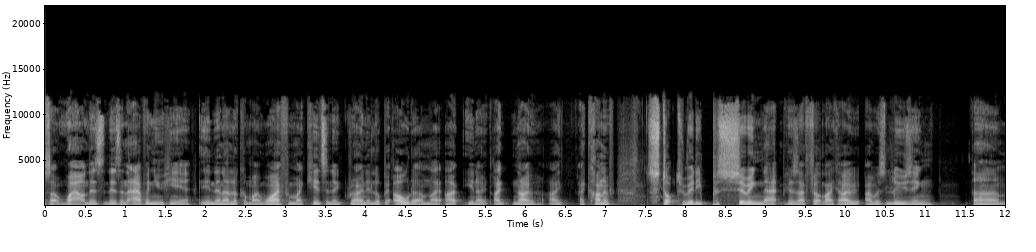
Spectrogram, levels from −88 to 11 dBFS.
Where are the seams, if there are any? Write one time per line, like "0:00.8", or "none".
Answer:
0:01.9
